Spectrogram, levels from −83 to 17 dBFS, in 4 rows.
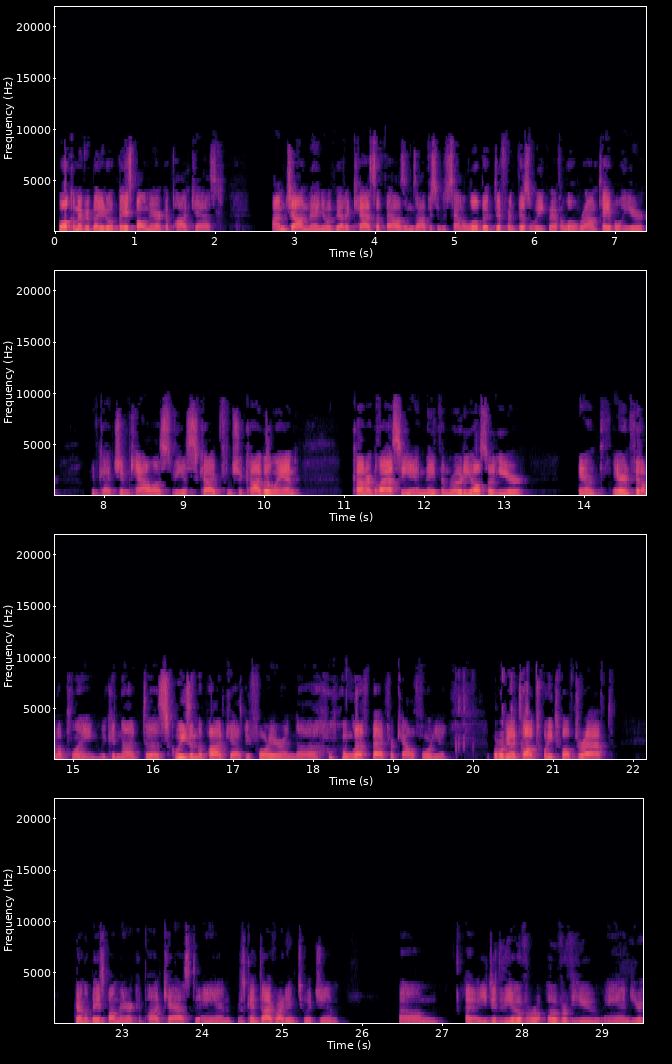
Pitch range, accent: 125-145 Hz, American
